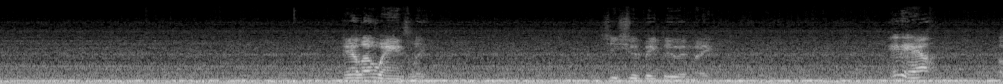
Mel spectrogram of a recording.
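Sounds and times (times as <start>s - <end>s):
tractor engine running: 0.0s - 10.0s.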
